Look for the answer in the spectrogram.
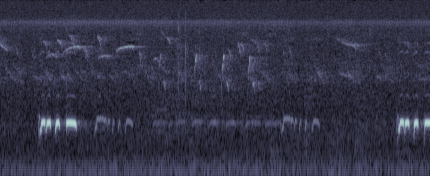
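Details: Local zebra dove in the wild on a cool morning, singing high up: a quick burst of short clipped cooing notes, then a long trailing echo of softer rolling coos, then another burst at the end.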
